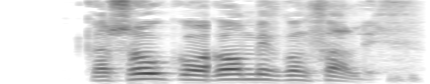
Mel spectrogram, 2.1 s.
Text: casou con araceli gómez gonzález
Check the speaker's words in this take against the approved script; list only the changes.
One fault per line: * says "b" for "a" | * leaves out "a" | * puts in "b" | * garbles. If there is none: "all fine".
* leaves out "araceli"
